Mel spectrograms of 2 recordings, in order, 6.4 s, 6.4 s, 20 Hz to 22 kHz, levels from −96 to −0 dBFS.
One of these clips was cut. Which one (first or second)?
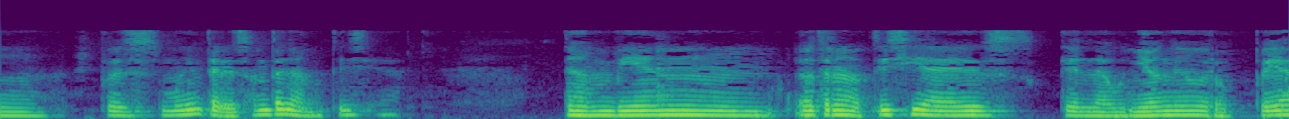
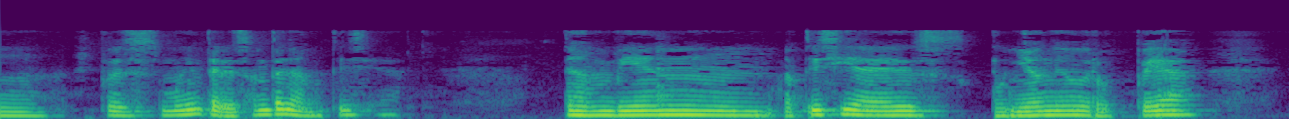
second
